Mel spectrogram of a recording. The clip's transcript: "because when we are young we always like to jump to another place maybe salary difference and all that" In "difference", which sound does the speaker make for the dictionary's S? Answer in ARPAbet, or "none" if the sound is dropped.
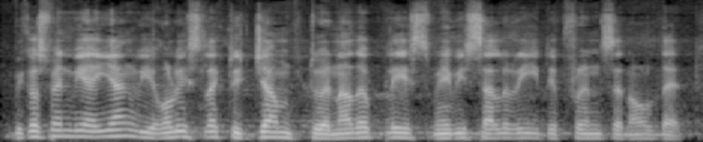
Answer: S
